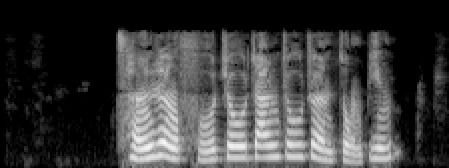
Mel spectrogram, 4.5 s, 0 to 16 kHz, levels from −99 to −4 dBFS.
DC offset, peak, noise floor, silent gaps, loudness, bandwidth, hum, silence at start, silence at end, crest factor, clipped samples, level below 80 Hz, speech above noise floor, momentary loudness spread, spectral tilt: under 0.1%; -2 dBFS; -79 dBFS; none; -17 LUFS; 8 kHz; none; 1.15 s; 0.6 s; 16 dB; under 0.1%; -64 dBFS; 63 dB; 10 LU; -4.5 dB/octave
